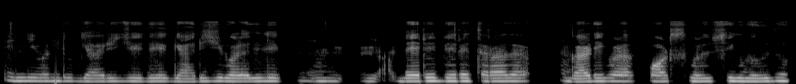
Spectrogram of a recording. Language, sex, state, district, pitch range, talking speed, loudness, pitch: Kannada, male, Karnataka, Bijapur, 145-155 Hz, 115 wpm, -27 LUFS, 145 Hz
